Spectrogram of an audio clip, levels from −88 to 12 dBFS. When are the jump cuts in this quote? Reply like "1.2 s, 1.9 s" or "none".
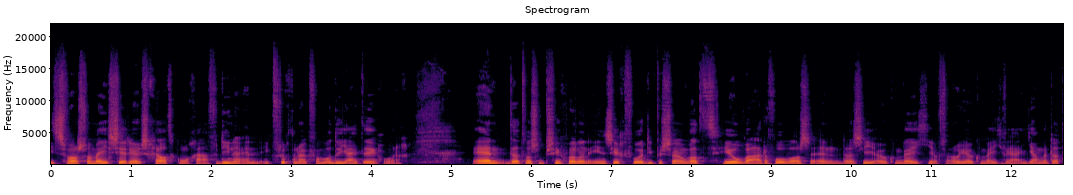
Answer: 5.1 s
